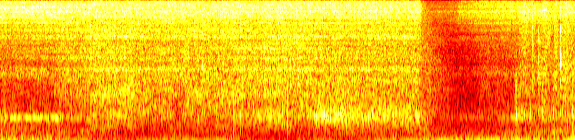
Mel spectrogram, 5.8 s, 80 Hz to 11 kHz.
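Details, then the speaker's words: 2000 Honda CR125 two-stroke with a horrible bog, engine off during a crankcase pressure test: a steady hard hiss of escaping air that drops out briefly and returns. No head gasket or coolant bubbles; the leak is at the crank seal behind the cover. "hear it leaking from somewhere all right no bubbles from the head gasket area power valve area exhaust over here nothing"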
